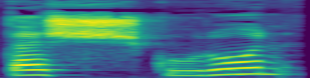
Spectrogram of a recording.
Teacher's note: sheen has tafashi, allow some of that sound to spread. Qurun, ra here is going to be heavy because it has a dhamma.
